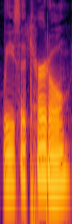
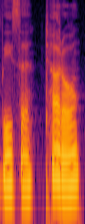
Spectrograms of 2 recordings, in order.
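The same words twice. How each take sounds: First: "Turtle" said with a clear R, like the animal; Lisa Turtle. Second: "Tuttle" said with no R, stressed TUT; Lisa Tuttle. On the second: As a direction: say "Tuttle" as TUT-tle, no R sound. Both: Shown as a demonstration. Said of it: "Not Lisa Turtle from Saved by the Bell".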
